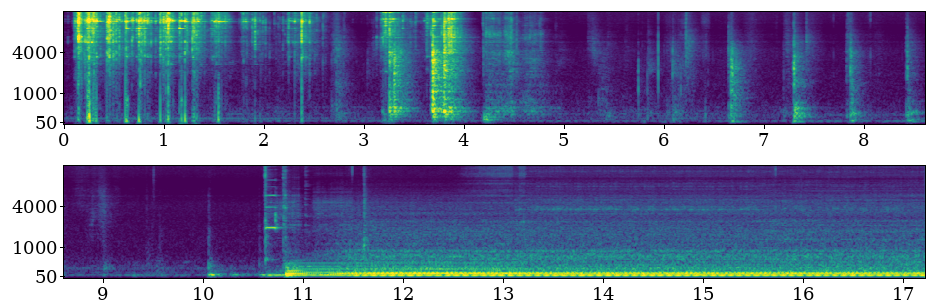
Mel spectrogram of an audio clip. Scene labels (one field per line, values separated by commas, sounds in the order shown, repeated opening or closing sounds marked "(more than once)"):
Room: kitchen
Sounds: keys, footsteps, microwave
